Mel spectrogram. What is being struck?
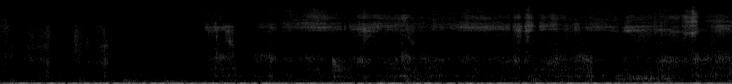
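Paper toilet roll.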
